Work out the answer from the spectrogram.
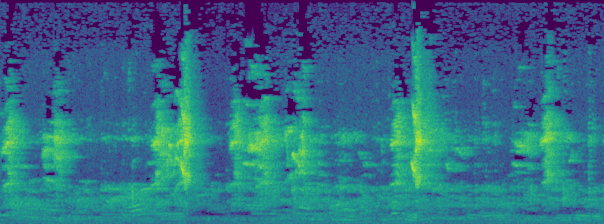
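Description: Birds giving a string of short, sharp, high-pitched chirps every half second to second, the loudest about two and four seconds in.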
